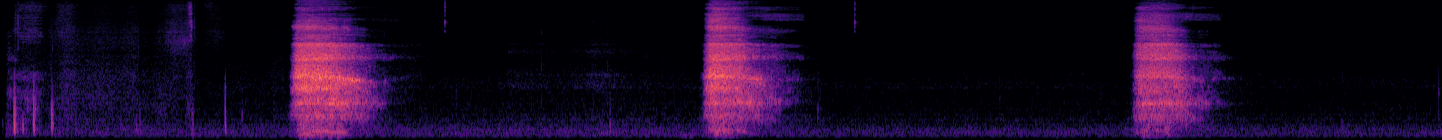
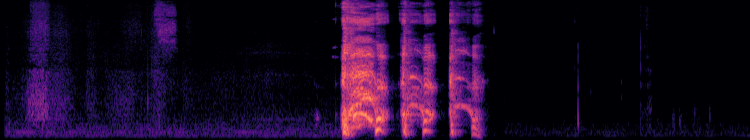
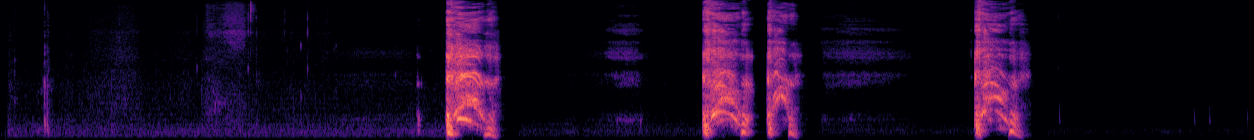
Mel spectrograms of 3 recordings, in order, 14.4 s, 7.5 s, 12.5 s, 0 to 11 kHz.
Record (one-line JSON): {"exhalation_length": "14.4 s", "exhalation_amplitude": 22342, "exhalation_signal_mean_std_ratio": 0.28, "cough_length": "7.5 s", "cough_amplitude": 31831, "cough_signal_mean_std_ratio": 0.26, "three_cough_length": "12.5 s", "three_cough_amplitude": 32767, "three_cough_signal_mean_std_ratio": 0.27, "survey_phase": "beta (2021-08-13 to 2022-03-07)", "age": "45-64", "gender": "Male", "wearing_mask": "No", "symptom_none": true, "smoker_status": "Never smoked", "respiratory_condition_asthma": false, "respiratory_condition_other": false, "recruitment_source": "REACT", "submission_delay": "1 day", "covid_test_result": "Negative", "covid_test_method": "RT-qPCR"}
